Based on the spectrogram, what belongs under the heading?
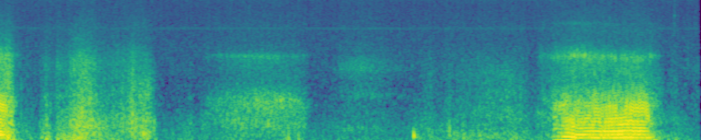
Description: This is what happens after a night of too much beer :P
